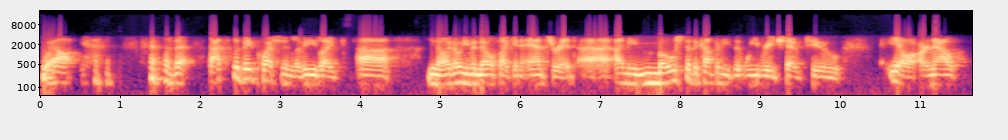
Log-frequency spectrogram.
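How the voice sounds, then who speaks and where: A man's voice: mid-range voice, a little slow, lo-fi sound. A man speaking as a radio guest, rambling with many fillers. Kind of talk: radio discussion.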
